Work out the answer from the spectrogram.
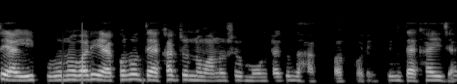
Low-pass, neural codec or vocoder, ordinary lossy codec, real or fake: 7.2 kHz; none; none; real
